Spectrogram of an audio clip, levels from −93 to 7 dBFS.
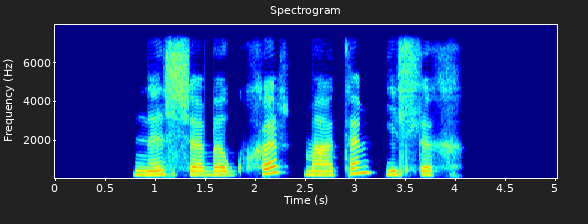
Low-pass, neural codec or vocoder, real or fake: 7.2 kHz; codec, 44.1 kHz, 7.8 kbps, DAC; fake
